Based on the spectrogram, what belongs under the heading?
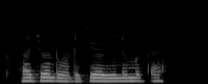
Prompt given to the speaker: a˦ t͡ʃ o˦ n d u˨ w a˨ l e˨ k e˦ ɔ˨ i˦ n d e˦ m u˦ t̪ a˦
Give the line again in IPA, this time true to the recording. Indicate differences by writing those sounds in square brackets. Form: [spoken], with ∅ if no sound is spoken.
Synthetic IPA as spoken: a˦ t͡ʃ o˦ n d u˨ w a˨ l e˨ k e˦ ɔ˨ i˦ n d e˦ m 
